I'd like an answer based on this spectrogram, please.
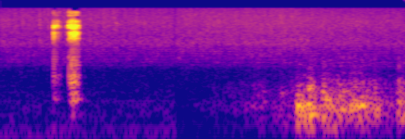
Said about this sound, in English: When the rain began, Pooh was asleep. It rained and it rained and it rained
